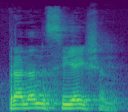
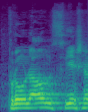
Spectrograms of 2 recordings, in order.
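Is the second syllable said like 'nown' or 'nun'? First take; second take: nun; nown. First: The second syllable sounds like 'nun'. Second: The second syllable sounds like 'nown'. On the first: The speaker calls it right. "इसका शुद्ध उच्चारण होता है दोस्तों प्रोनंसिएशन" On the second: The speaker calls it wrong. "इसको हमको प्रोनाउंसिएशन नहीं पढ़ना चाहिए"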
